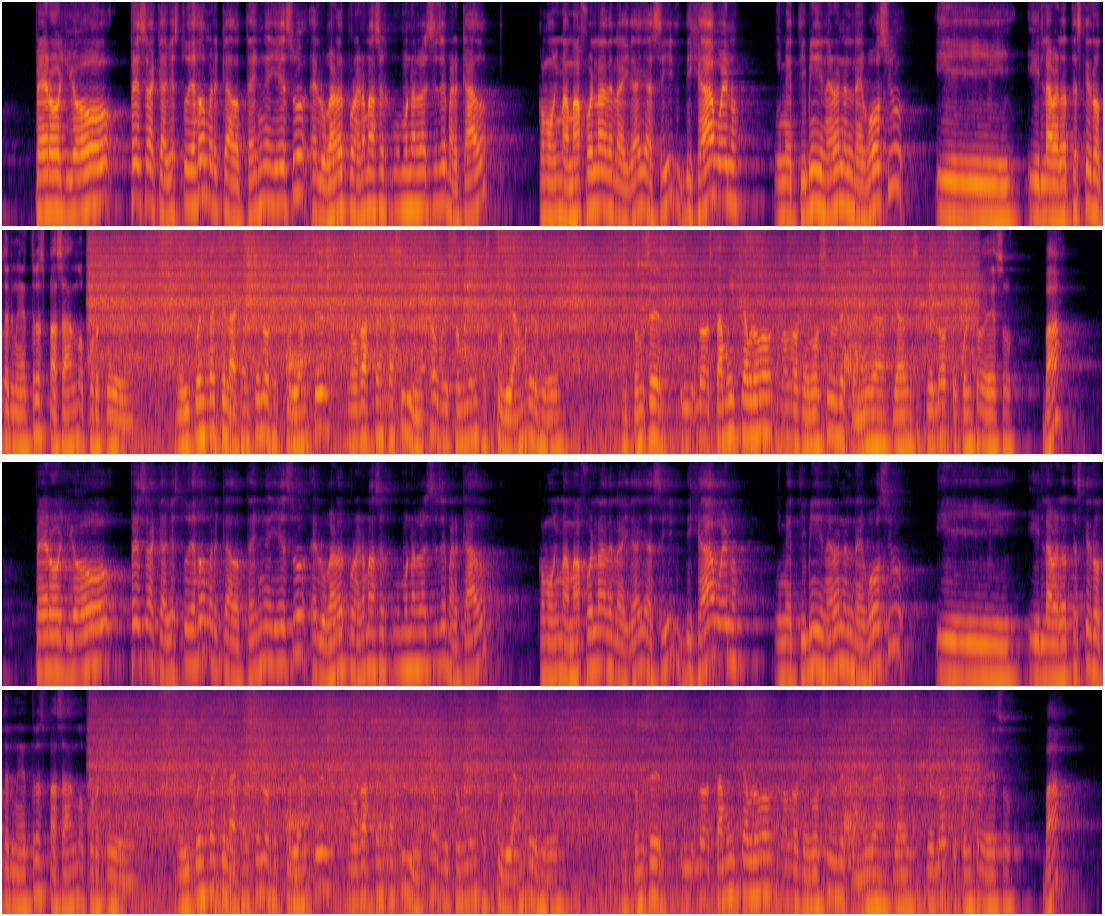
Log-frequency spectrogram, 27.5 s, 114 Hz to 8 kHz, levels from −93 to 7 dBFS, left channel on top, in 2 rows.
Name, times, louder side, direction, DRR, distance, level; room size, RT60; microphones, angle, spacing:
voice 1, 0.4-6.1 6.7-9.2 9.7-11.3 11.7-15.4 15.9-20.8 21.5-26.4 26.8-27.0, left 6 dB, 85° left, 0.5 m, -26 dB
sound 1, 14.8-26.0, left 4 dB, 50° left, 0.8 m, -26 dB
15.5 x 9.6 x 5.8 m
head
